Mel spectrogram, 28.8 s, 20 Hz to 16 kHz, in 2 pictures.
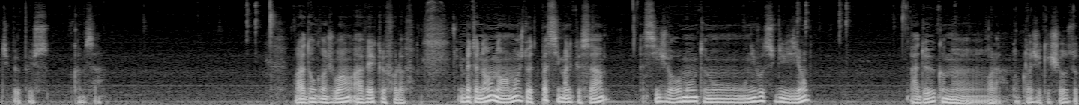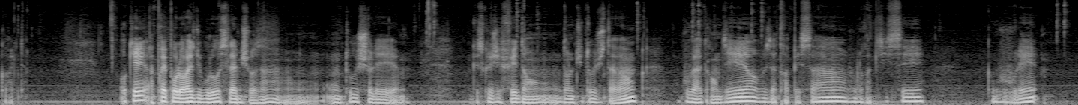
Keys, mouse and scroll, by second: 6.0 middle click, 6.0-6.3 scroll up 1, 10.8 click, 11.4 click, 12.9 scroll up 1, 13.0 middle click, 15.6-16.0 scroll down 1, 17.5-19.0 scroll up 2, 20.2 click, 21.3 alt+right click, 23.0 s, 24.6 alt+right click, 26.1 s.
